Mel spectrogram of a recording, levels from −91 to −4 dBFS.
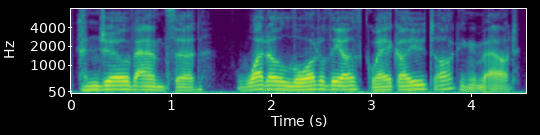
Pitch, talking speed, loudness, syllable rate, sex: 130 Hz, 170 wpm, -15 LUFS, 5.0 syllables/s, female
